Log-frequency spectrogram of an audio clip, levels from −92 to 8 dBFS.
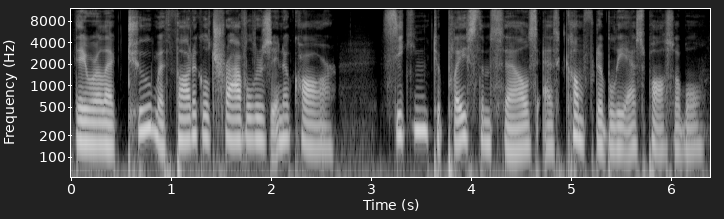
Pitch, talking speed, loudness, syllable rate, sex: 160 Hz, 160 wpm, -20 LUFS, 5.5 syllables/s, female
